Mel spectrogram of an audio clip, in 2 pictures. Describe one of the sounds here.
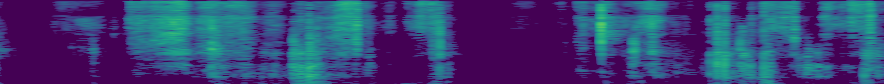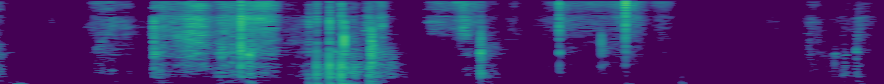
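Magazine pages rustle and flap as they are turned quickly, close by.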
